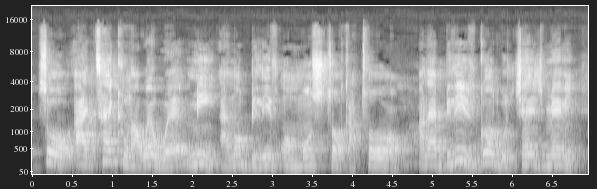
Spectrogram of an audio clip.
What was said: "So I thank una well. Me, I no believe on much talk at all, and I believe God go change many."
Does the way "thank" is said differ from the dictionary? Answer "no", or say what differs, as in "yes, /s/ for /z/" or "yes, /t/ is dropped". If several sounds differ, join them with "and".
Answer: yes, /t/ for /θ/ and /ŋ/ is dropped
